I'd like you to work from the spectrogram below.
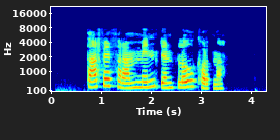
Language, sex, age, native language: Icelandic, female, 40-49, Icelandic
